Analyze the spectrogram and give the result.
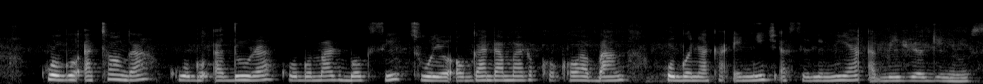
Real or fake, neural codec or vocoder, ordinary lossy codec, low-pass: fake; codec, 16 kHz, 4 kbps, X-Codec, HuBERT features, trained on general audio; none; 7.2 kHz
